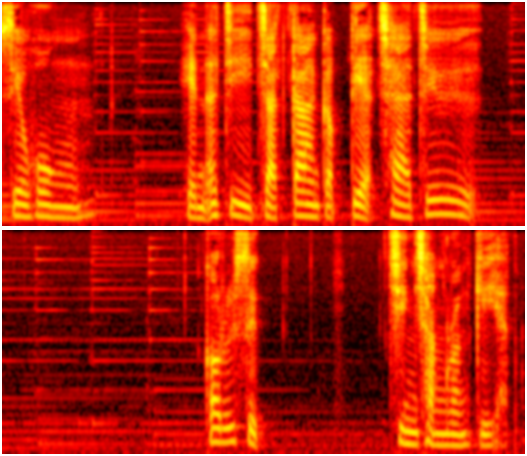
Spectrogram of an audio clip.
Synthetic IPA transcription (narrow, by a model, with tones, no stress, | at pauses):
si˧əwɦo˧ŋ | he˩˦nʔa˧t͡ɕiː˨˩t̪̚t͡ɕa˨˩t̪̚kaː˧nka˨˩p̚t̪i˨˩ək̚t͡ɕʰɛː˧t͡ɕɯː˥˩ | kɔː˥˩ɾuː˦˥sɯ˨˩k̚ | t͡ɕʰi˧ŋt͡ɕʰa˧ŋɾa˧ŋki˨˩ət̪̚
